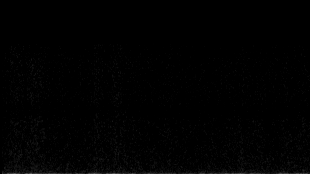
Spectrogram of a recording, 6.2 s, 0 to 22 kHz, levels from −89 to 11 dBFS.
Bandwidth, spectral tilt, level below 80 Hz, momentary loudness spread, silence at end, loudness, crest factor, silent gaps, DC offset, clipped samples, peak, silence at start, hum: 16.5 kHz; -2.5 dB/octave; -72 dBFS; 2 LU; 0 s; -69 LUFS; 16 dB; none; under 0.1%; under 0.1%; -44 dBFS; 0 s; none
